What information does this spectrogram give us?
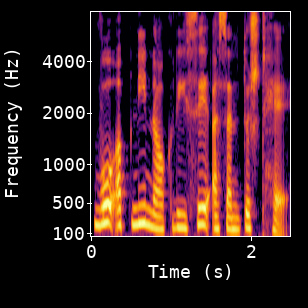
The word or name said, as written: असंतुष्ट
